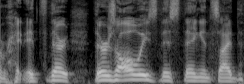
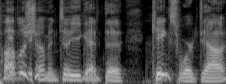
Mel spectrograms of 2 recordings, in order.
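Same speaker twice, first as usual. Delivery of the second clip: high-pitched, swooping, animated voice; 4 semitones higher than usual. Encouraging another speaker to practice podcasting, the speaker's voice goes high. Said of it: "Why is my voice going high".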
